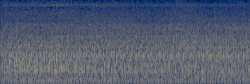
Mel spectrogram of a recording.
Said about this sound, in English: It starts in the soybean plots, where an agronomist was using a four-row cultivator pulled by a small John Deere tractor.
